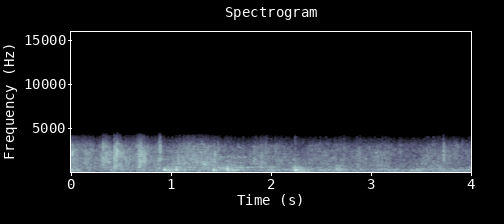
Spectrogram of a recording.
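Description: Paper rustling and crackling as several exam candidates open envelopes and pull out and handle their exam papers, with a few short low sounds mixed in.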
